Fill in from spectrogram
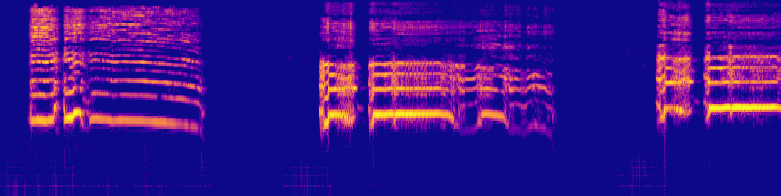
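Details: Long crowing from a rooster: a drawn-out, steady crow lasting over a second and a half, silence, then a stepped crow with several held segments, and a third crow starting near the end, with quiet gaps between.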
